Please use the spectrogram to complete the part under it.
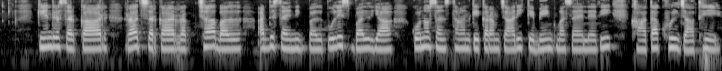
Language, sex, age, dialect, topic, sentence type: Chhattisgarhi, female, 18-24, Eastern, banking, statement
